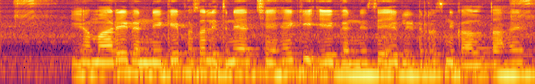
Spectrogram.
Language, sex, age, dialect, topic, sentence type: Hindi, male, 18-24, Kanauji Braj Bhasha, agriculture, statement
